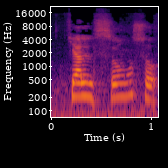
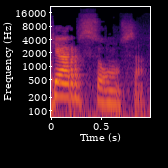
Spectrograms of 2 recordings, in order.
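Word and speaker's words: cjarsons: Ça, si tu veux, c'est des raviolis qui, à la base, ils s'appellent chialsons ou chiarsons. Il y a les deux prononciations sont utilisées.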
